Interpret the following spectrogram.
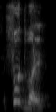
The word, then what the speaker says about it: fútbol: ¿Cuál de las dos sílabas es la que lleva el mayor impulso de voz? Fútbol. Evidentemente es la sílaba Fots, ¿no es cierto?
